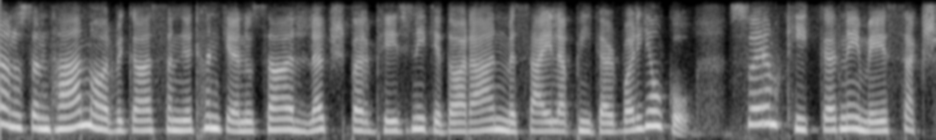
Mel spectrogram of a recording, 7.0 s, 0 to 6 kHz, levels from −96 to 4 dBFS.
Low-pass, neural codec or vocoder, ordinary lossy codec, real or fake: 5.4 kHz; codec, 16 kHz, 1 kbps, X-Codec, HuBERT features, trained on LibriSpeech; Opus, 32 kbps; fake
